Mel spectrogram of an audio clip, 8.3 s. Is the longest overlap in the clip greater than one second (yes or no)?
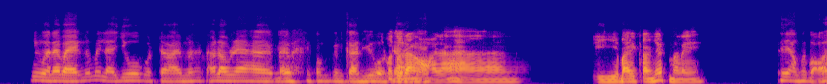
no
